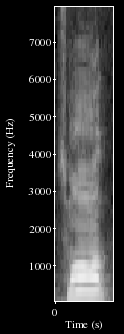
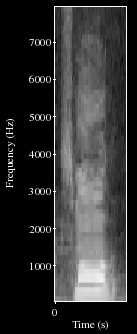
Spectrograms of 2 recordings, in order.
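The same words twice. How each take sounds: The two takes are said the same way.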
